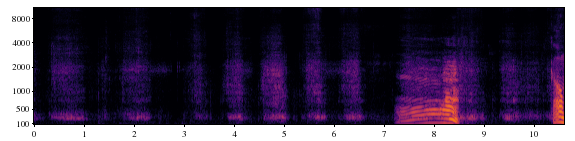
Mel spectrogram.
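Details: Cows in a corral on a morning of hand-milking while calves suckle; one strong, drawn-out lowing moo rises and falls near the end, among short voiced sounds, speech and music.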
